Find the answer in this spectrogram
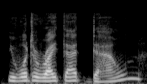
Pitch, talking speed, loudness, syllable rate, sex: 175 Hz, 245 wpm, -18 LUFS, 5.3 syllables/s, male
